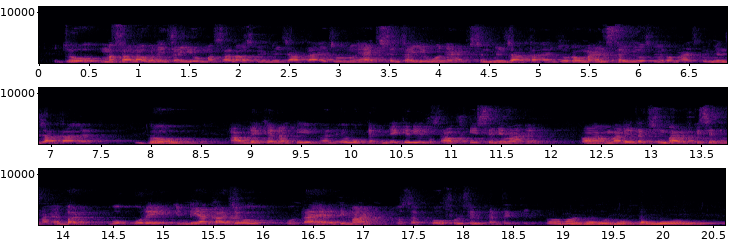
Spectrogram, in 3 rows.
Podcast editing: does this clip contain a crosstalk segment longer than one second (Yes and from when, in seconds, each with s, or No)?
No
